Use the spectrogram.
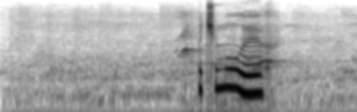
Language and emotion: Russian, sad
